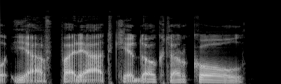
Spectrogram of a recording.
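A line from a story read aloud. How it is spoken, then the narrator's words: Moaning. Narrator (Russian): Он простонал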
